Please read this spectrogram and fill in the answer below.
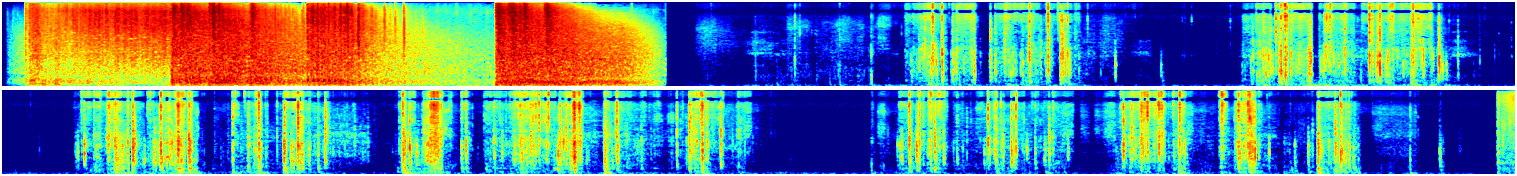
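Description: Fireworks: a loud run of explosive bursts over the first six seconds, then from about nine seconds in repeated short spells of crackling pops, each a second or two long with quiet gaps between.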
